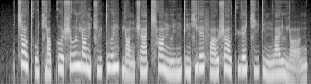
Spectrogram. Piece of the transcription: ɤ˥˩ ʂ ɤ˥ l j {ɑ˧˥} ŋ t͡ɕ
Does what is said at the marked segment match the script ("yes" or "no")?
no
